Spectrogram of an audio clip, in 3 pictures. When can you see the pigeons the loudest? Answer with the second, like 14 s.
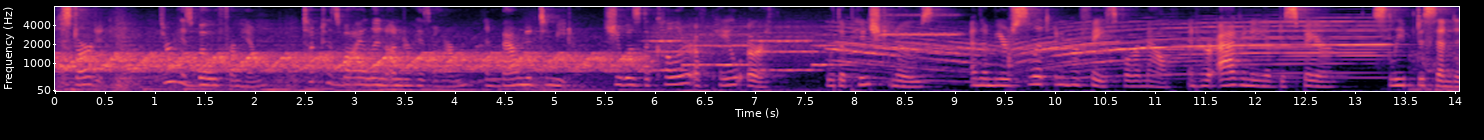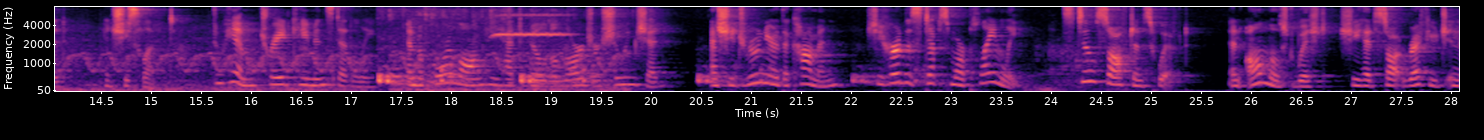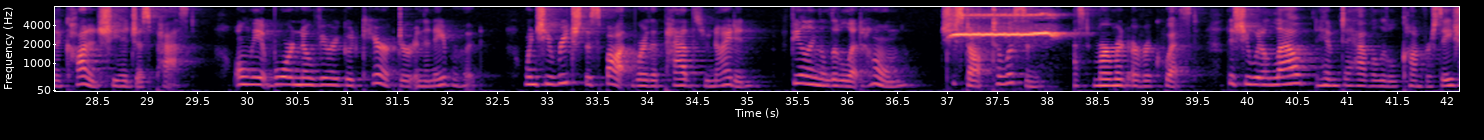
17 s.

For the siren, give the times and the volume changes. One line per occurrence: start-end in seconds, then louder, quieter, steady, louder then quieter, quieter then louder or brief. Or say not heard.
0.0-19.8 quieter.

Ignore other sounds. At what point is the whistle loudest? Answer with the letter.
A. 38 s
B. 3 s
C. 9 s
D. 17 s
A.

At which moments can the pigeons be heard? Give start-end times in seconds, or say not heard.
16.8-25.2.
